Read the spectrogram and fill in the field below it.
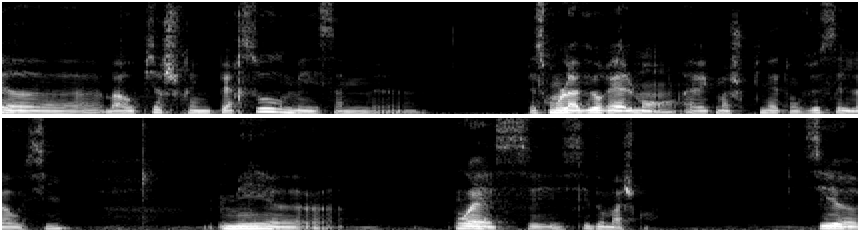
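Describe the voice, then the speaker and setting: A woman's voice: low voice, steady tone, unhurried, long pauses, a little mellow. A woman vlogger chatting casually while she works on a craft, hesitant, with many filler sounds and restarts, and joking at her own expense. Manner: chatty and self-mocking. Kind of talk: casual chat while diamond painting.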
